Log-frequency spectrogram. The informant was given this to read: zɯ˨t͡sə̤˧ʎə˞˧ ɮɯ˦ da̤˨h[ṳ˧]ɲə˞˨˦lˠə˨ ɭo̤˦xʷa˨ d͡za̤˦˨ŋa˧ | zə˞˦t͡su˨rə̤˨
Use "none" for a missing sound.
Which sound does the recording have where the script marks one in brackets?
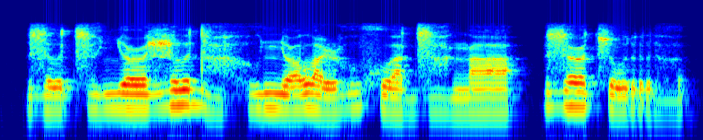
ṳ˧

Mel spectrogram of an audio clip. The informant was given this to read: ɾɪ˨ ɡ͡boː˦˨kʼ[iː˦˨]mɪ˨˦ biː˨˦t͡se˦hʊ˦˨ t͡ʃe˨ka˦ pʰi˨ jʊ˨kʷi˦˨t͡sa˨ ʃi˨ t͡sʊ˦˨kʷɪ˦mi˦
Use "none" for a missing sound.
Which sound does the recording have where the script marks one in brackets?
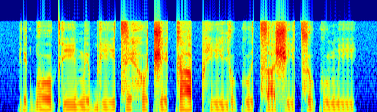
iː˦˨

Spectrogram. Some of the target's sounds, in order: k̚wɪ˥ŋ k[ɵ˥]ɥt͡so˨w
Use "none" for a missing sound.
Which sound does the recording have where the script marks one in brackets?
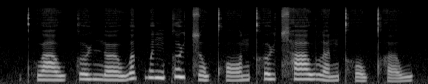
ɵ˥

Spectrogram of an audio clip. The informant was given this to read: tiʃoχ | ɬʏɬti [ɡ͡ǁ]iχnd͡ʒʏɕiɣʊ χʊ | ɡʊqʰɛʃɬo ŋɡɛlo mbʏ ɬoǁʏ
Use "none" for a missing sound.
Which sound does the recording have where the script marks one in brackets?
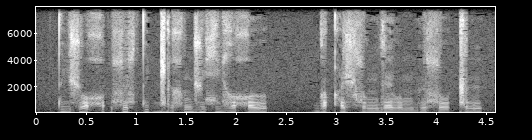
ɡ͡ǁ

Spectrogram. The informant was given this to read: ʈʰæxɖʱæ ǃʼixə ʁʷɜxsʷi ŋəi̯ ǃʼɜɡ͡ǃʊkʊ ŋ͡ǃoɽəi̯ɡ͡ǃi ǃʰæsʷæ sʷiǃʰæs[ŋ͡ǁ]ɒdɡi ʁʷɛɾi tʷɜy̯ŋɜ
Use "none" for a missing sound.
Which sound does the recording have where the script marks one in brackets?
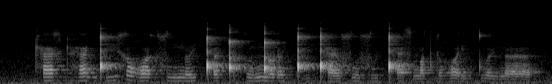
ŋ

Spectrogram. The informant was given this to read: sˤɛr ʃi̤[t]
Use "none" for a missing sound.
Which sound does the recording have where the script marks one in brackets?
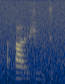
t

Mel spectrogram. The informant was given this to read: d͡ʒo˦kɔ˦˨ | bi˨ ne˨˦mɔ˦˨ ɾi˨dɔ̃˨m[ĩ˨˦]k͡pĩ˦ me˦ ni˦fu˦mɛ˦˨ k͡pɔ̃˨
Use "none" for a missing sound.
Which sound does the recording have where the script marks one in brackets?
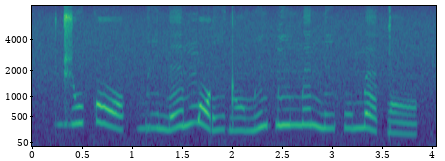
ĩ˨˦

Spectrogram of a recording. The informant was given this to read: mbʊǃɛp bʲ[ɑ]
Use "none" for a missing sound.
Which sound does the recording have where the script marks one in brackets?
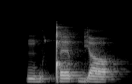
ɑ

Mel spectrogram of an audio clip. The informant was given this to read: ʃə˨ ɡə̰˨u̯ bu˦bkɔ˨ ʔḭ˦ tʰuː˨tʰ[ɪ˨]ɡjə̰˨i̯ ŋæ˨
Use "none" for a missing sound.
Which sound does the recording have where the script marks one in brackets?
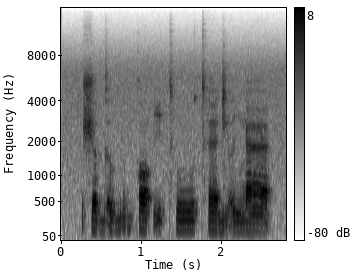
ɛ˨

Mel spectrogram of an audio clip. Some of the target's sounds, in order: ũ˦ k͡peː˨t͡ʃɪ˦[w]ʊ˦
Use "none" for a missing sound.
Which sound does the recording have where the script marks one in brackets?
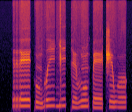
w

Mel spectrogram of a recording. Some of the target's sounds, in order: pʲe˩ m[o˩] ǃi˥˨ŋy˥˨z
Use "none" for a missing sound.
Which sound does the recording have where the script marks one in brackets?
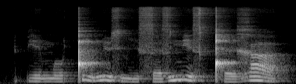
o˩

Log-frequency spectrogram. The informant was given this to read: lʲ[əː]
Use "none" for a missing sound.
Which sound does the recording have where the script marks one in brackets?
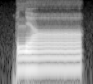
ɑː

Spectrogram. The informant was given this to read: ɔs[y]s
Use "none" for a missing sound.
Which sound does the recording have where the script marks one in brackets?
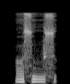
u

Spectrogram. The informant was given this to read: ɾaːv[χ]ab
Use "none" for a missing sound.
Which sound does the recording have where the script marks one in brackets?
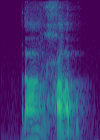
ħ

